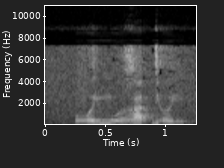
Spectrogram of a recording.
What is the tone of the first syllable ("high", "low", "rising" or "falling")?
rising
